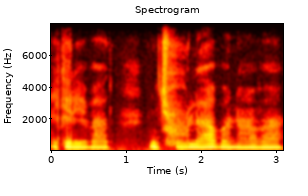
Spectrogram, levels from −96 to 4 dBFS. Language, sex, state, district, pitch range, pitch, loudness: Bhojpuri, female, Uttar Pradesh, Deoria, 190-205 Hz, 195 Hz, -14 LUFS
